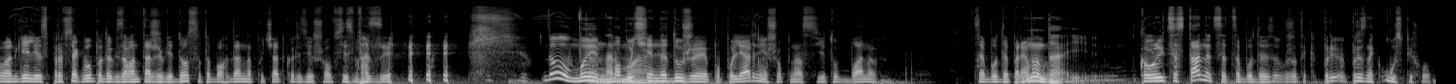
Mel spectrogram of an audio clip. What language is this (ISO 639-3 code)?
ukr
